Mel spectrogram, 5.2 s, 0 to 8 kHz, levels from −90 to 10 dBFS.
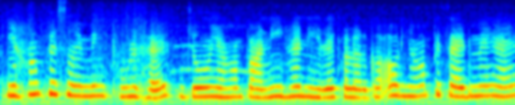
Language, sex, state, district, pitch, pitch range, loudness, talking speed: Hindi, female, Bihar, Katihar, 265 Hz, 250-280 Hz, -14 LUFS, 210 wpm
